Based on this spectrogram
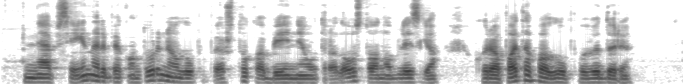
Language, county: Lithuanian, Klaipėda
